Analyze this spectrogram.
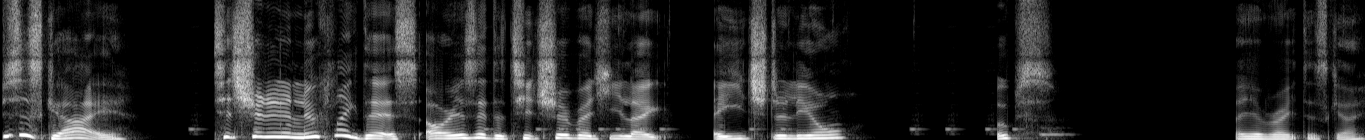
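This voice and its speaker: Over background music, a woman with a French accent speaks at a fairly slow pace, taking long, frequent pauses. Her fairly high pitch moves in very wide swings. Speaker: let's play streamer. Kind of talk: gameplay commentary. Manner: casual, reacting to game.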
